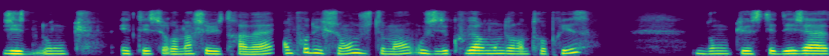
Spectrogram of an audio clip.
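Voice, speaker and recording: A dark, mellow tone at a moderate pace, dry and close with no echo, over a quiet background. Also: woman. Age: 40s. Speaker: test technician. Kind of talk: interview testimony. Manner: hesitant, many fillers.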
